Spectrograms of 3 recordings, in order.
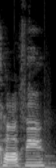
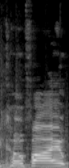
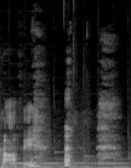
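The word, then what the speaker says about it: Ko-fi: It is pronounced like coffee. Um I think sometimes it's just easier to say Kofi when you're talking about the website.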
